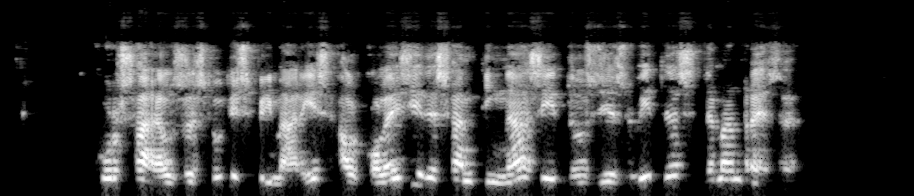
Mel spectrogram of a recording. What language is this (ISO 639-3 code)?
cat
